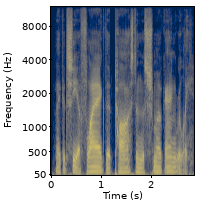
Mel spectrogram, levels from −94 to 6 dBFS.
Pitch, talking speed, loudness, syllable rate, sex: 90 Hz, 230 wpm, -18 LUFS, 5.6 syllables/s, male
